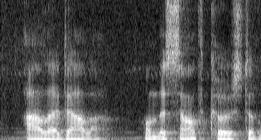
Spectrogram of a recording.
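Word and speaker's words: Ulladulla: We lived in a small rural town pronounced Aladala on the south coast of Australia.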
